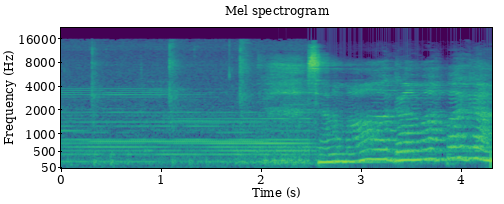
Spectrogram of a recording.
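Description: A steady drone with soft plucks at regular intervals, sustaining the pitch for Carnatic singing. About two and a half seconds in, a singer's voice comes in loudly, gliding between notes as a devotional song begins.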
